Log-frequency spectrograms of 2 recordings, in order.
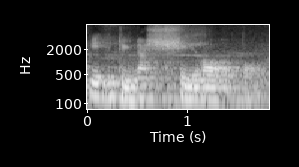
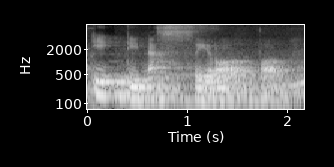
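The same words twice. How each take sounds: First: Sirata starts with a sh sound. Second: Sirata starts with a plain s sound. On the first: The meaning gets damaged. The speaker calls it wrong. "nanti jadi belok ke huruf shin" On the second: The meaning stays the same. The speaker calls it right. "mending dibaca saja dengan huruf sin biasa"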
